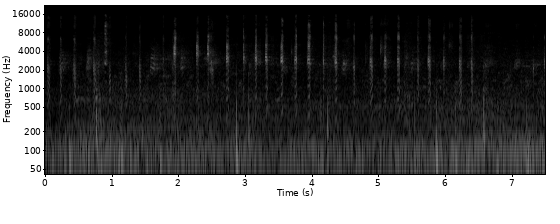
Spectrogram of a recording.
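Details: Great egret chick in sunshine, begging for food from its mother with a long series of dry ticks and clicks that grow louder and more insistent midway through the sequence.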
